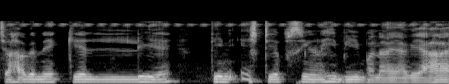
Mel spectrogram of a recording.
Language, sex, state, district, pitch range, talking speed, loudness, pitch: Hindi, male, Jharkhand, Palamu, 110-120 Hz, 135 wpm, -19 LUFS, 115 Hz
